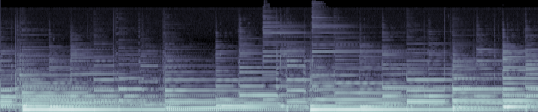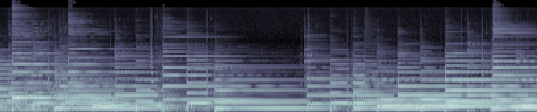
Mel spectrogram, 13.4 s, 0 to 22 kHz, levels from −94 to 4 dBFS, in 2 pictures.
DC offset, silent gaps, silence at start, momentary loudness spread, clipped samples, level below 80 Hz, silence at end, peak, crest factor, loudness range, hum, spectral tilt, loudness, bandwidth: under 0.1%; none; 0 s; 10 LU; under 0.1%; -48 dBFS; 0 s; -2 dBFS; 16 dB; 5 LU; none; -8.5 dB/octave; -17 LUFS; 9.6 kHz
